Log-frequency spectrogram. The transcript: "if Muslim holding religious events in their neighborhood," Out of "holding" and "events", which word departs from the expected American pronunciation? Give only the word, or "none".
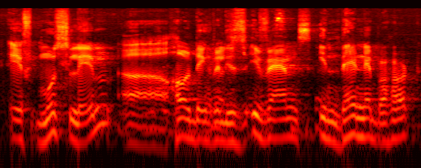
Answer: none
